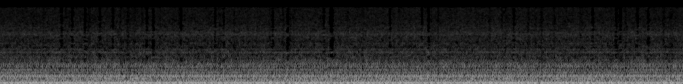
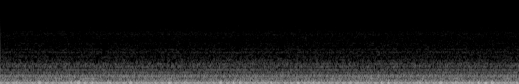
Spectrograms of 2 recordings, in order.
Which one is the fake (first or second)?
first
